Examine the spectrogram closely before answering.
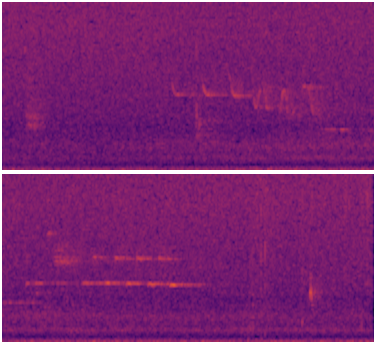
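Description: Faint outdoor ambience: a steady low rumble with a few faint, high bird chirps about two to five seconds in.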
